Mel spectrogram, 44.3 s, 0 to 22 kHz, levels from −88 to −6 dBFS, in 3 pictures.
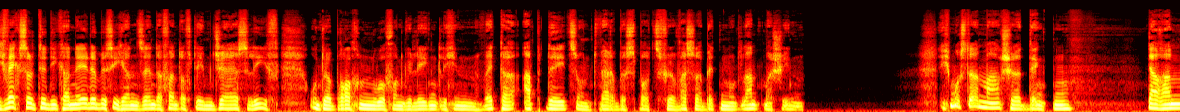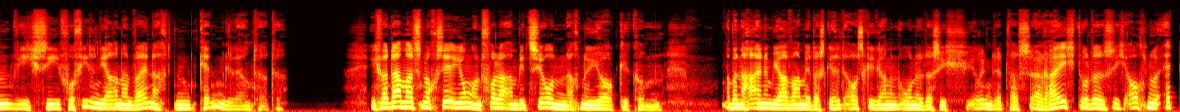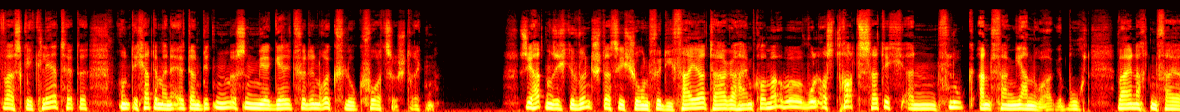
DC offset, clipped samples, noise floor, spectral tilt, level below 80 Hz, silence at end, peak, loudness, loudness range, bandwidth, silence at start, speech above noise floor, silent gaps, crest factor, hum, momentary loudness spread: under 0.1%; under 0.1%; -55 dBFS; -6.5 dB/octave; -48 dBFS; 0 s; 0 dBFS; -16 LUFS; 5 LU; 15 kHz; 0 s; 39 dB; none; 16 dB; none; 10 LU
